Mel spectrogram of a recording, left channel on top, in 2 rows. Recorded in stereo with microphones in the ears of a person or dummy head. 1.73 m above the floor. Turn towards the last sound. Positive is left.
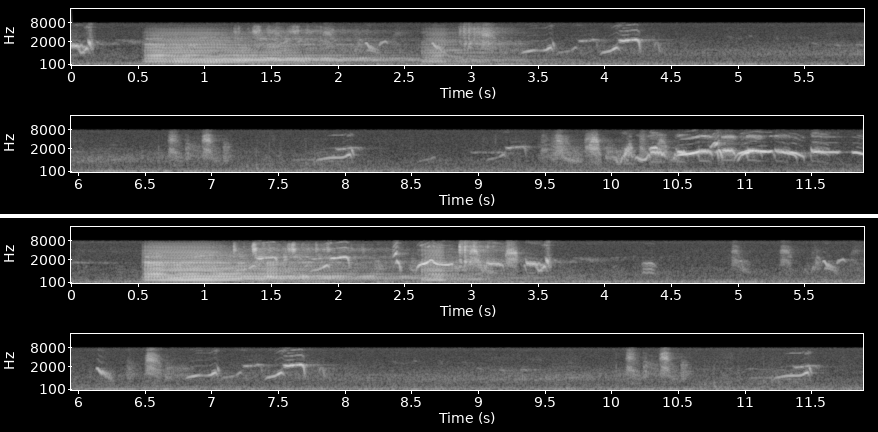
turn(degrees=-75)  # may be behind; listen again after turning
